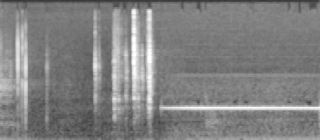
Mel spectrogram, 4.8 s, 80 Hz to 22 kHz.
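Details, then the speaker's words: Sony TC-WR820A dual cassette deck, back unresponsive two years after service, now repaired, playing a 1 kHz test tone tape: after handling clicks, a clean steady tone with no wavering; the deck plays properly. "So let's put a test tone tape on it and listen to it. Okie dokie. Here's our 1 kilohertz."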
